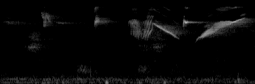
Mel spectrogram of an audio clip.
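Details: Bananaquit in Maceió singing while fighting a rival during a campeada contest: thin, very high sweeping notes, some rising steeply, growing louder toward the end, with faint low handling noise.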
